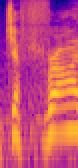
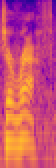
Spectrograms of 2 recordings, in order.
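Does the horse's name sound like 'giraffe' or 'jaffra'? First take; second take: jaffra; giraffe. First: The name is said like 'jaffra'. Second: The name is said like 'giraffe'. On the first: The speaker calls it wrong. "is that how you say it?" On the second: The speaker calls it right. "spelt like giraffe"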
